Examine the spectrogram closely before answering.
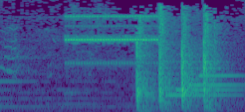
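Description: Four firm knocks on the front door of a house, made by a messenger, land in quick, even succession, loud, over a faint steady high-pitched tone that lingers in the background.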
